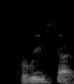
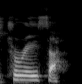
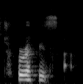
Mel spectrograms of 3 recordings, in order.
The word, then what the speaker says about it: Teresa: Not to really divert from your movie, but my first thing about Mother Teresa is that you pronounced her name wrong. – It's Teresa. It's Teresa.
